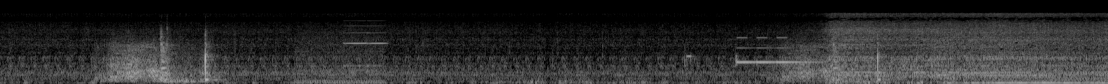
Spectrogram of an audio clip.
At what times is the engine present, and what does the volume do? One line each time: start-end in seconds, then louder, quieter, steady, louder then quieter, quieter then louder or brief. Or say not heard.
0.0-11.0 louder.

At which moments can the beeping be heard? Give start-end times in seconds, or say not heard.
2.9-3.9, 6.8-8.1.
